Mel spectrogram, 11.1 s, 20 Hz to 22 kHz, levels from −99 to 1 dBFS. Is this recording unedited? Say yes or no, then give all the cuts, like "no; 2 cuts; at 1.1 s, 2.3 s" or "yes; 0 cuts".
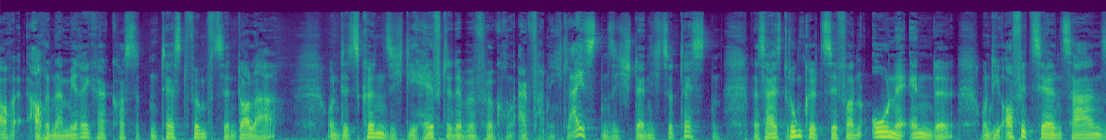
no; 1 cut; at 7.9 s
